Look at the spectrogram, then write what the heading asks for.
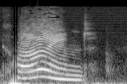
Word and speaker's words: climbed: ready begin climbed c-l-i-n-b-e-d climbed she climbed the wall uh that b sometimes is left out because it's you don't hear it very harshly in that sound number 31 what is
